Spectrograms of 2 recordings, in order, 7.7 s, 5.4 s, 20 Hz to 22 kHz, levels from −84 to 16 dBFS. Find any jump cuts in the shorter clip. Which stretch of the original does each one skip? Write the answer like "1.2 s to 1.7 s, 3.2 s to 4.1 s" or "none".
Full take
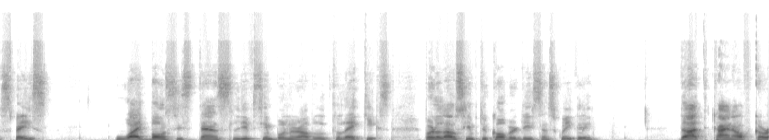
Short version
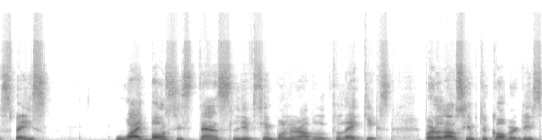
none

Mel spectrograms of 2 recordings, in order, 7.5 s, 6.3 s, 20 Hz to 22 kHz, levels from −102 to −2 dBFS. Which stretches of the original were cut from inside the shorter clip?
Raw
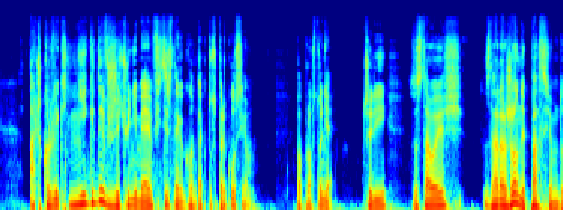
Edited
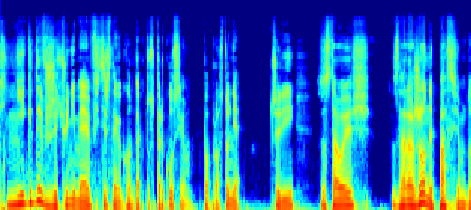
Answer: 3.4 s to 3.8 s

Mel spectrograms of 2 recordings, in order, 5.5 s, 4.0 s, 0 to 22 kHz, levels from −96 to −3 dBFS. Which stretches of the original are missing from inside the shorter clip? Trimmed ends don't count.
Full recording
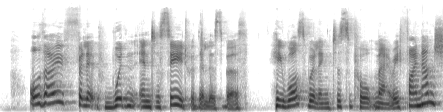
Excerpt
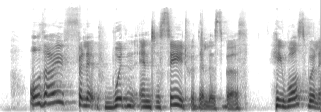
none

